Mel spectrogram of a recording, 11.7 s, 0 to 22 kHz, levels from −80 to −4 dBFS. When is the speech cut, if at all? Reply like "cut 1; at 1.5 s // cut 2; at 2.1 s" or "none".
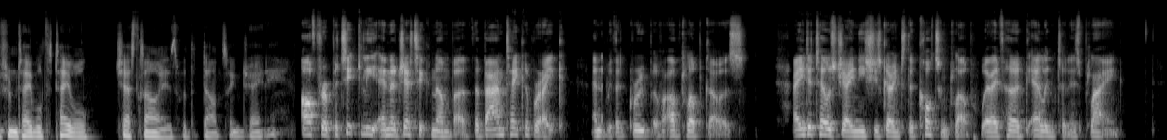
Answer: cut 1; at 1.4 s // cut 2; at 3.0 s // cut 3; at 6.0 s // cut 4; at 6.8 s // cut 5; at 10.3 s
